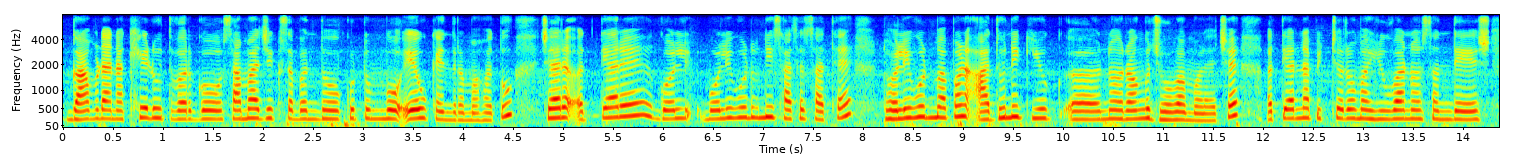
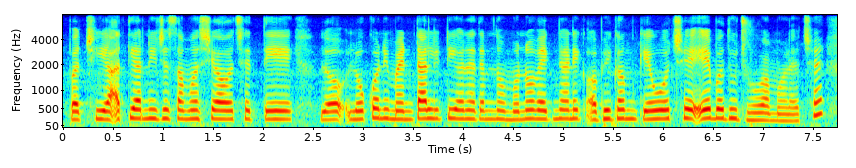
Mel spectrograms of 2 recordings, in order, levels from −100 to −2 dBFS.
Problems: none marked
